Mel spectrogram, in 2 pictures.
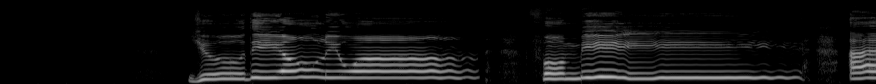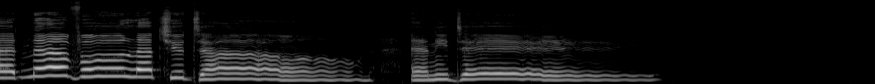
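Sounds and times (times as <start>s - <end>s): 
vocals: 1.9s - 15.5s.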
